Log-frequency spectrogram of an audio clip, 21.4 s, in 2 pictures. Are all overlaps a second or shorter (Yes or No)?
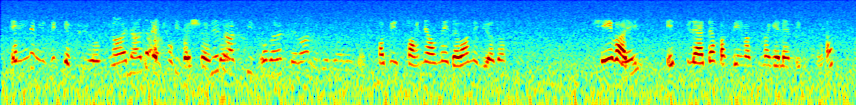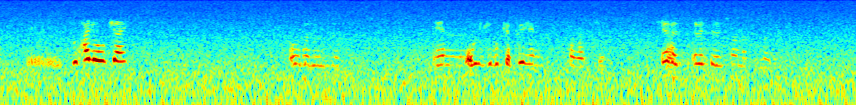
No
